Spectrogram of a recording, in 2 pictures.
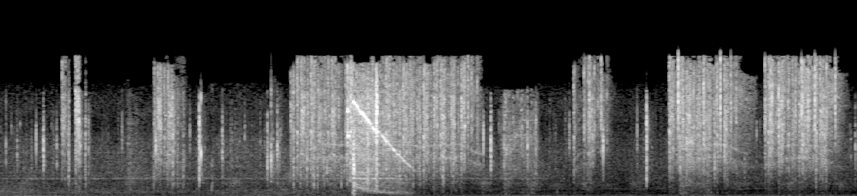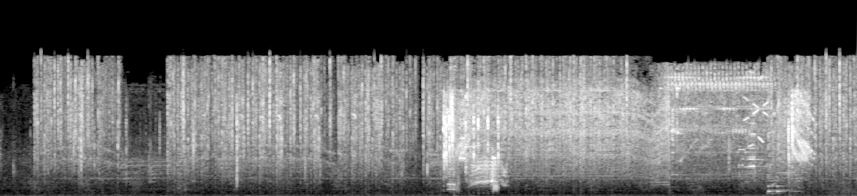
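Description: A small robot's metal legs skitter and tap across a hard floor.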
